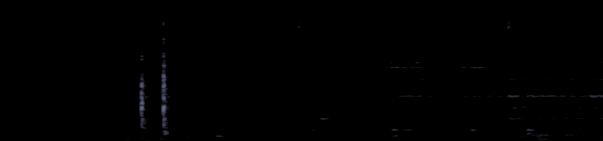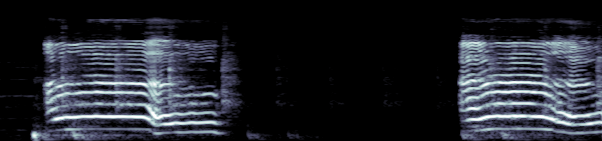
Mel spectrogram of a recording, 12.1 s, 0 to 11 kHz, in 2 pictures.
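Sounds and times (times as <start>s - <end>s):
man singing a long note: 6.4s - 8.4s, 10.6s - 12.0s.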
